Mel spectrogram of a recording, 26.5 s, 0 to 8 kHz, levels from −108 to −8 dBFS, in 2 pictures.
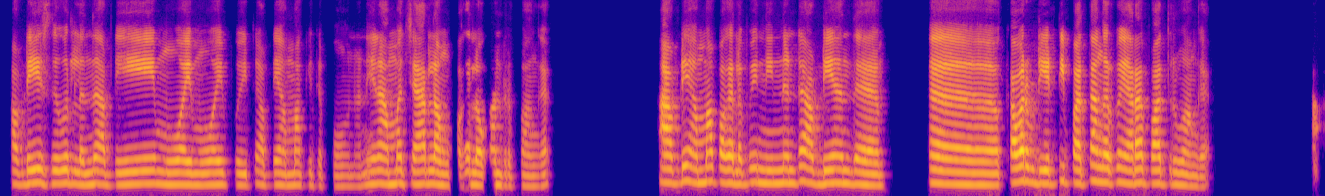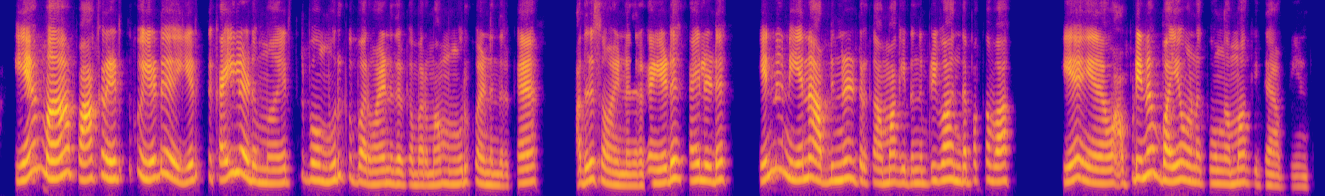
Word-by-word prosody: அப்படியே 195 +3 +1
செவுருலந்து 195 -1 -2
அப்படியே 180 +1 -2 0.3
மூவ் 180 0 -2
ஆயி, 180 - +3
மூவ் 175 +1 -3
ஆயி 180 0 -2
போயிட்டு, 175 +1 -8
அப்படியே 175 +1 -6
அம்மா 175 +1 -5
கிட்ட 170 -1 -14
போவன் 155 0 -12
நானு. 175 +4 -8
ஏன்னா 195 -1 +2
அம்மா 200 +2 -2
சேர்ல 190 0 +2
அவங்க 170 -2 -5
பக்கத்துல 180 -3 -2
உட்கான்ட்ருப்பாங்க. 165 -2 -8 1.3
அப்டியே 210 +3 0
அம்மா 215 +2 0
பக்கத்தில 205 -2 +1
போய் 215 -1 -3
நின்னுட்டு, 200 +2 -2
அப்டியே 200 +1 +1
அந்த 195 -1 -2 0.8
ஆ, - - +6 0.7
கவர் 225 +2 +6
அப்டி 205 -3 -1
எட்டி 195 +4 -1
பாத்தா, 205 +3 +2
அங்க 225 -2 +3
இருக்கிற 210 +1 -1
யாராவது 205 +1 +2
பார்த்துருவாங்க. 180 -6 -2 1.5
"ஏம்மா, 320 -3 +6 0.3
பாக்கிற 265 +4 +4
எடுத்துக்கோ 355 +7 -4
எடு, 315 +5 0 0.2
எடுத்து 275 +3 -7
கையில 335 +7 +5
எடுமா, 215 -5 -3
எடுத்துட்டு 215 +6 -12
போ. 255 - 0
முறுக்கு 285 +4 -5
பார் 210 -3 -1
வாங்கின்னு 200 +1 0
வந்துருக்கேன் 185 -1 -6
பார், 175 - -5
மாமா 190 +1 -5
முறுக்கு 210 +3 -8
வாங்கின்னு 185 -3 -2
வந்திருக்கேன், 175 +6 +1 0.5
அதிரசம் 235 +2 -1
வாங்கின்னு 175 -3 -2
வந்திருக்கேன், 200 +5 0
எடு 265 - +3 0.2
கையில 245 -1 +1
எடு. 250 +2 0 0.4
என்ன 405 +6 -4
நீ 270 - +1
என்ன 285 +1 +4
அப்டி 235 0 -3
நின்னுட்டு 270 -1 0
இருக்க 215 0 -9
அம்மா 215 +2 -1
கிட்டேருந்து 205 0 -7
இப்படி 240 +3 -3
வா, 260 - +3
இந்த 230 0 -3
பக்கம் 245 -1 -6
வா. 235 - +2 0.7
ஏன் 280 +1 +4
ஏ - - +3 0.3
அப்படி 260 +9 +5
என்ன 350 +4 +4
பயம் 245 +2 +2
உனக்கு 205 -2 -7
உங்க 195 -1 -5
அம்மாகிட்ட." 200 -3 -6
அப்டின்னு. 155 0 -17
205 Hz, 185 wpm, -24 LUFS, 180-235 Hz, 1.5 s, ஆ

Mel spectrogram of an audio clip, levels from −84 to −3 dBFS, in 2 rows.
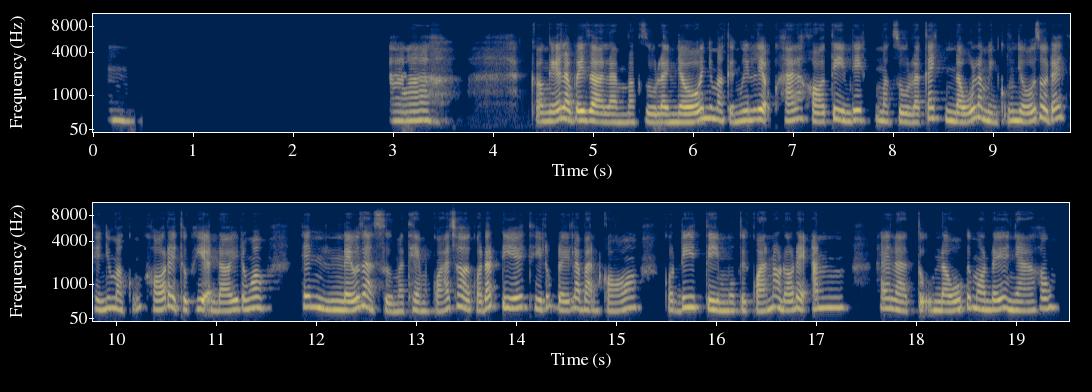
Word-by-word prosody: Ừm. 230 -3 -6 2.5
À. 225 +2 0 1.0
Có - - -2
nghĩa 215 +3 +3
là 265 -1 +6
bây 230 0 +7
giờ 215 -3 +6
là 195 0 0
mặc 195 +1 -5
dù 195 -1 -2
là 195 0 +3
nhớ 195 +1 +5
nhưng 280 -2 0
mà 235 - +1
cái 195 - -4
nguyên 230 +3 0
liệu 255 - +6
khá 225 -1 +2
là 275 - -1
khó 210 -6 0
tìm 225 0 +1
đi, 240 - +4
mặc 215 -3 -5
dù 205 -2 -1
là 190 0 0
cách 275 +8 0
nấu 205 -3 +3
là 305 - +2
mình 220 -6 -1
cũng 230 -1 -2
nhớ 215 +1 +2
rồi 275 -3 +2
đấy, 270 +5 0
thế 230 - -2
nhưng 255 +3 -1
mà 235 - 0
cũng 260 +1 -10
khó 230 0 0
để 290 - +1
thực 220 -4 -5
hiện 225 -3 +2
đấy, 205 +3 +1
đúng 235 +1 -2
không? 270 0 +1 0.4
Thế, 290 - +3
ừm, 230 -6 0
nếu 215 +4 +4
giả 285 -5 +2
sử 205 -3 -5
mà 190 +1 -5
thèm 200 -3 -4
quá 195 +6 -2
trời 275 -4 +1
quá 210 - -3
đất 265 +3 +4
đi 265 -3 +2
ấy 275 +1 +2
thì 240 -4 -2
lúc 285 +4 -6
đấy 210 -4 -1
là 255 - 0
bạn 220 -2 -1
có 210 +7 -3 0.3
có 220 - -5
đi 275 +6 0
tìm 215 -3 +2
một 200 - -4
cái 210 -1 -5
quán 195 +4 +1
nào 285 - 0
đó 215 -2 0
để - - +2
ăn 270 +1 -1 0.3
hay 255 -3 -3
là 215 -4 0
tự - - -1
nấu 210 +3 +1
cái 275 - -1
món 230 -3 0
đấy 225 +2 +2
ở 265 - 0
nhà 210 -2 -1
không? 255 +2 -3
225 Hz, 255 wpm, -25 LUFS, 210-255 Hz, 2.5 s, bây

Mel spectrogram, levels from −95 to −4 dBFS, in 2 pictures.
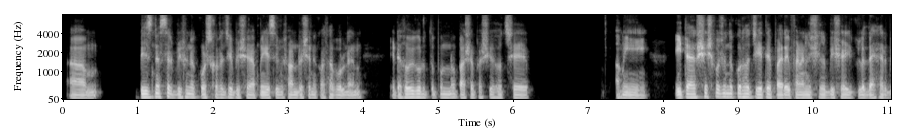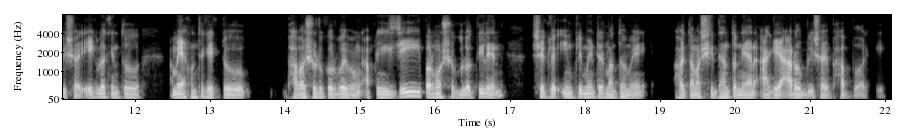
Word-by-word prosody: আম 90 -1 +1 0.7
business 110 +2 +3
এর 110 - +1
বিভিন্ন 110 +2 0
course 100 0 +1
করে 100 - -1
যে - - +4
বিষয়ে 95 0 +1
আপনি 95 - -2
SME 95 0 -1
এ - - -11
foundation 95 0 0
এর - - -14
কথা 95 +2 -4
বললেন 90 0 -1 0.5
এটা - - -2
খুবই 105 +1 +4
গুরুত্বপূর্ণ। 105 0 -3
পাশাপাশি 100 0 -3
হচ্ছে 95 0 -3 1.4
আমি 95 -1 0 0.7
এটা 105 +2 +5 0.2
শেষ 125 - +2
পর্যন্ত 120 -2 +1
কোথাও 115 -2 +3
যেতে 100 +1 +4
পারি 95 -1 +5
financial 95 0 0
বিষয়গুলো 95 -1 0
দেখার 90 - -1
বিষয় - - -1
এগুলো 115 +2 +2
কিন্তু 110 -1 -2 0.6
আমি 105 +3 +3
এখন 110 0 -3
থেকে 105 0 -2
একটু 100 -1 -2 0.8
ভাবা 105 +1 +2
শুরু 105 -1 0
করবো 105 0 +1
এবং 100 0 -1
আপনি 105 - -4 0.3
যেই 140 +4 +5 0.2
পরামর্শগুলো 105 -3 +1
দিলেন 115 -7 +2 0.5
সেগুলো - - +1 0.2
implement 110 0 0
এর 110 - 0
মাধ্যমে 100 -3 -1 0.5
হয়তো - - 0
আমার 100 0 +1
সিদ্ধান্ত 105 0 -2
নেওয়ার 95 0 +3 0.2
আগে 95 0 +1
আরো 105 +3 +4 0.2
বিষয় - - -1
ভাববো - - -6
আরকি। - - -15
100 Hz, 160 wpm, -24 LUFS, 95-110 Hz, 1.4 s, এটা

